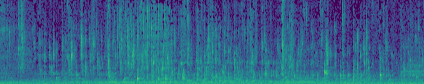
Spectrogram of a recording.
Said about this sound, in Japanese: これで実際の水の音がするのはこれです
